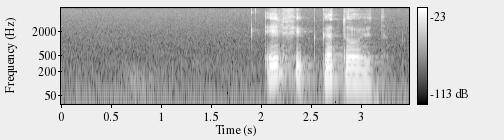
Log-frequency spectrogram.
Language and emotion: Russian, neutral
